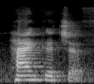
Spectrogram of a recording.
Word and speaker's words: handkerchief: get it right so there are three syllables and the first syllable is to be stressed Hank kerchief handkerchief the nurse swiped her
